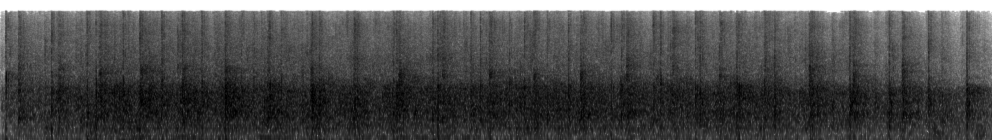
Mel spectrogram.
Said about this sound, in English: So first, this round of applause is a thank you to Professor Mascott.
